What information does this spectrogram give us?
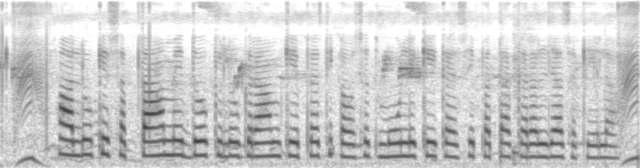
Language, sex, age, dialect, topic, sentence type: Bhojpuri, female, 18-24, Western, agriculture, question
